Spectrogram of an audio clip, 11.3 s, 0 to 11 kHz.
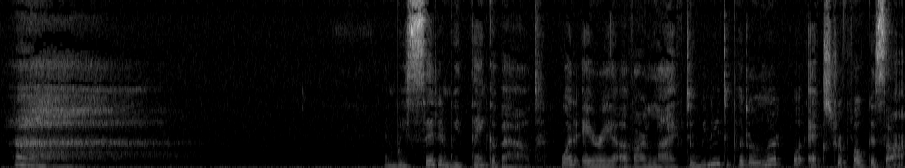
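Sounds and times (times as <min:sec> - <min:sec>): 
deep breath released as a soft voiced sigh: 0:00.0 - 0:02.6
speech: 0:00.2 - 0:00.8, 0:04.8 - 0:11.3.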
